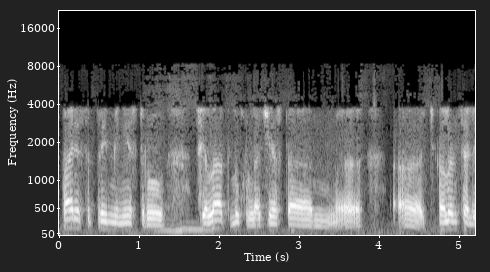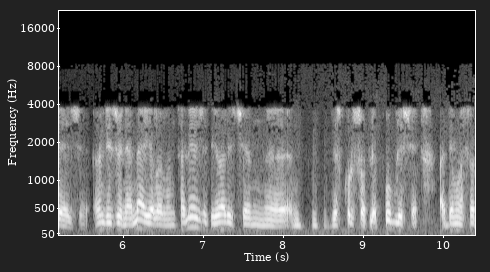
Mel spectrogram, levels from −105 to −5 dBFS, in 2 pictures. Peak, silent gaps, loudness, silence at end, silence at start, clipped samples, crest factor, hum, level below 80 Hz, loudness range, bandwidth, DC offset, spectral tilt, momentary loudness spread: 0 dBFS; none; -14 LUFS; 0 s; 0.05 s; under 0.1%; 14 dB; none; -54 dBFS; 1 LU; 7 kHz; under 0.1%; -6.5 dB/octave; 7 LU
